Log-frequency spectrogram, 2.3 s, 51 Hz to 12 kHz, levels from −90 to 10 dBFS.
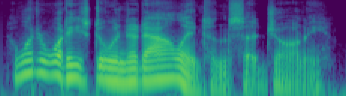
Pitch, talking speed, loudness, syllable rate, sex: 125 Hz, 235 wpm, -19 LUFS, 6.5 syllables/s, male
